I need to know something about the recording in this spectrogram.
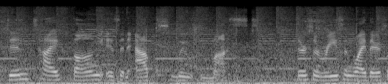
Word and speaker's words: Din Tai Fung: at din tai fung did i pronounce it right correct yep din tai fung also known as dtf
